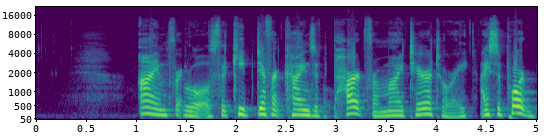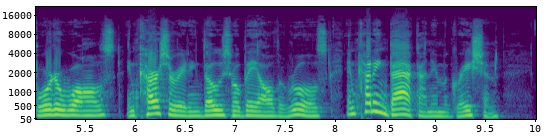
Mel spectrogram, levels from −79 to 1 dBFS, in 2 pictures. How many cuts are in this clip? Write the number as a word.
six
